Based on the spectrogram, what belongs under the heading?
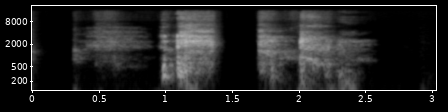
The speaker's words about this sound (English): apologies, guys. So I did warn that I am fluish today, so I'll be coughing now and again. And I apologize for that.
